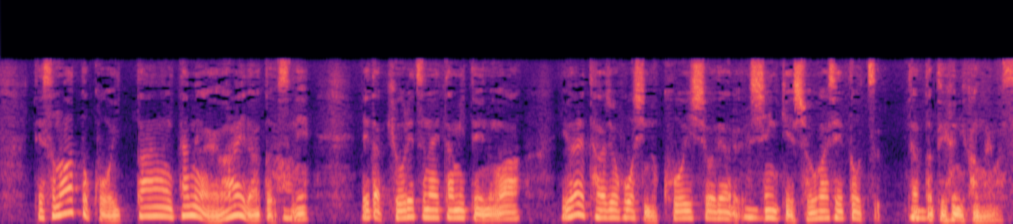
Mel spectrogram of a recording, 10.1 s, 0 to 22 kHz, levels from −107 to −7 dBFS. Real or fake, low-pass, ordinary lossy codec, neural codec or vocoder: real; 7.2 kHz; none; none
